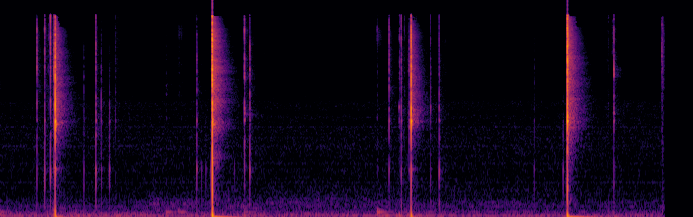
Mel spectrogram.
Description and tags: A flashlight switching on and off.
click, switch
